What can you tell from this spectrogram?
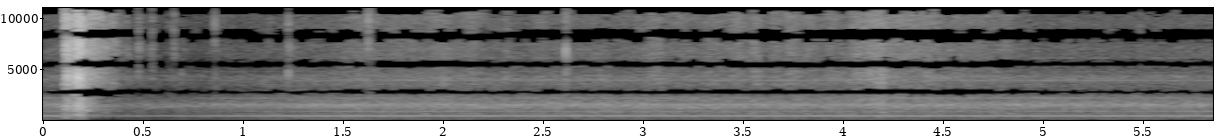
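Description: Steady electrical hum on one pitch over a background hiss, with a brief rustle just after the start.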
